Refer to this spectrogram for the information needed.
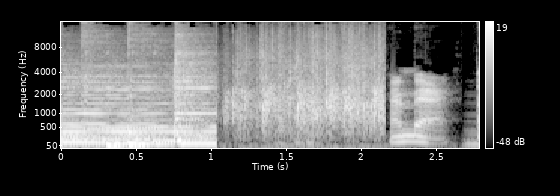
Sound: upbeat music; applause

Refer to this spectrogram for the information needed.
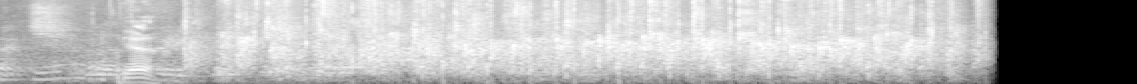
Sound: applause

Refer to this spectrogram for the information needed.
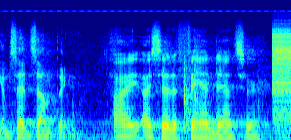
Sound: buzzer

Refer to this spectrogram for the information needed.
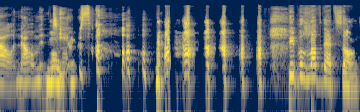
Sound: laughing

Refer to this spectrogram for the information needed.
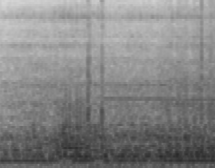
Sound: growling

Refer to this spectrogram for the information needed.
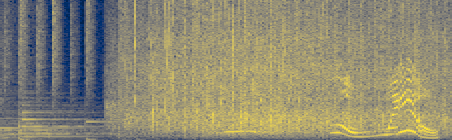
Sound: applause

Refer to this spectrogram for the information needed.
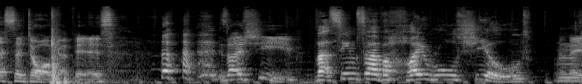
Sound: laughs

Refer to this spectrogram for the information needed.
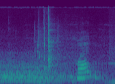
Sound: switch clicks

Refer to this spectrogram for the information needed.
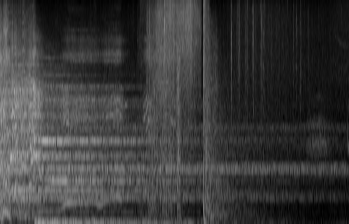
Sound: dark dramatic music; woman shrieking; woman gasping

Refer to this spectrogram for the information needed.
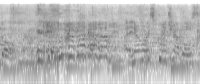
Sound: laughs

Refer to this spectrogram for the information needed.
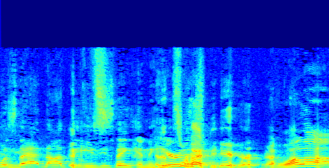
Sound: laugh

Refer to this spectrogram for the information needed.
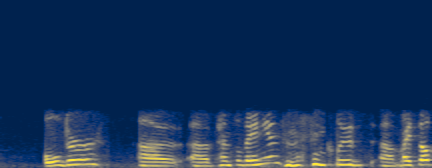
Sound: chuckles

